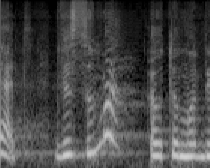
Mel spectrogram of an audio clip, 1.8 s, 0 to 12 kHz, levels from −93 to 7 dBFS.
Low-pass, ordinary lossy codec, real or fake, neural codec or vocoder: 10.8 kHz; Opus, 16 kbps; real; none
